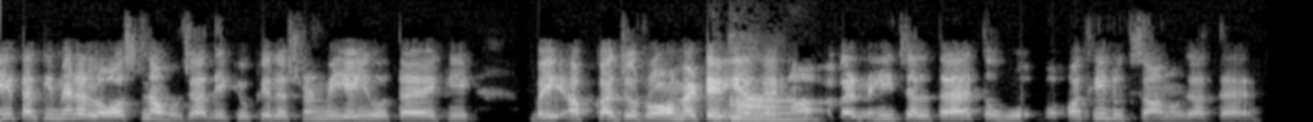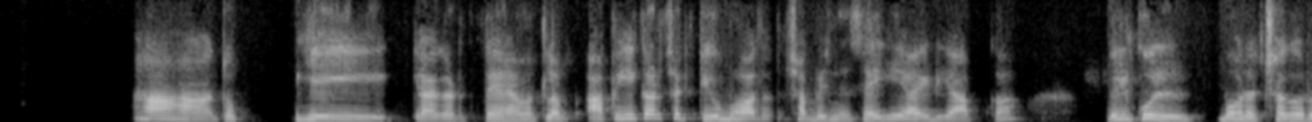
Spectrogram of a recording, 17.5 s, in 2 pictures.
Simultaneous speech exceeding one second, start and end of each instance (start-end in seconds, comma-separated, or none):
none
